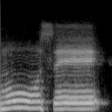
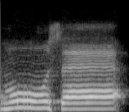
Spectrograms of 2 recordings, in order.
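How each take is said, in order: First: The final vowel is shifted to an e. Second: The final vowel is a slightly tilted a. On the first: "memiringkannya ke kasrah, ya, yang disebut dengan imalah" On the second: "Taklil itu sedikit saja... nggak sempurna A, tapi miring dikit"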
